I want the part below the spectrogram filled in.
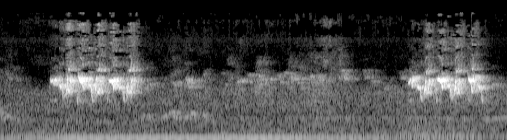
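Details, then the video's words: Bulbul in Baghdadi-style song, an untrained bird: two short bubbling, warbled phrases about three and a half seconds apart, with softer twittering notes between them over a low background hum. "بلبل طور بغدادي خام"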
